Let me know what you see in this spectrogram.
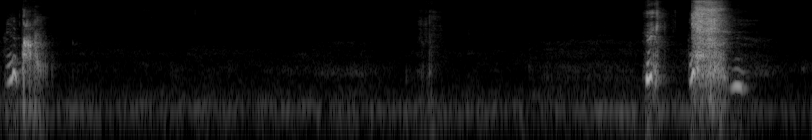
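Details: Sneezing fit in bed after turning onto the other side while trying to sleep: several sharp sneezes, a quick pair at the start and two more near the end, with a steady low hum behind.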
